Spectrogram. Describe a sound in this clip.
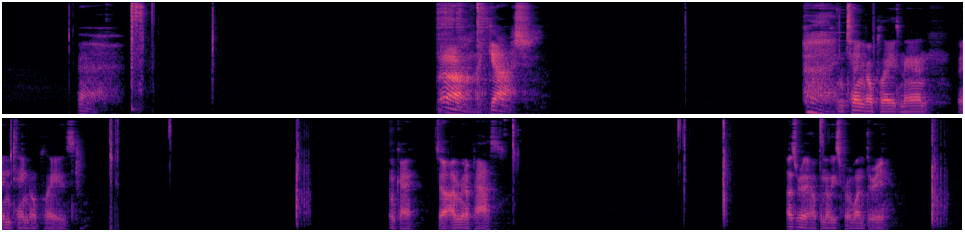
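A young man talks casually into a close microphone, in short bursts with pauses.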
